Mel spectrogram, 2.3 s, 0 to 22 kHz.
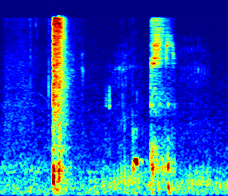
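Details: Rescue calico kitten, found at barely 2 months old, vocalizing and startled by her own sneezes: two sharp, hissing sneezes about a second apart with a tiny chirp between; sneeze.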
